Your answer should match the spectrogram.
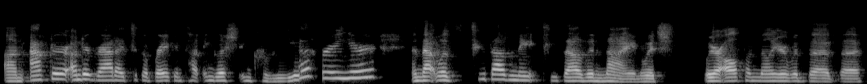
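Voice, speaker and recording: A woman's voice: lowish voice, normal speed, darkish tone, no echo. A woman speaking on an online panel, upbeat and friendly with many fillers. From Pacific Northwest of the US. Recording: muffled dry sound.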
